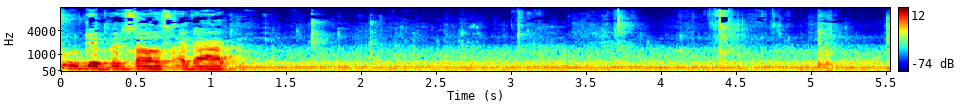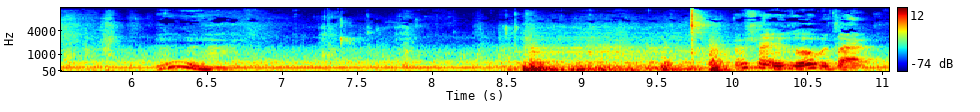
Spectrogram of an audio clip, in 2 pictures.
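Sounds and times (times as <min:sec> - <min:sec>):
crunchy food chewing: 0:01.1 - 0:08.6
person humming mmm: 0:06.1 - 0:07.0.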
